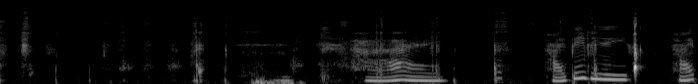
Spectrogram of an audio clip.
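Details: Baby with repeated hiccups: brief, sharp catches in breathing.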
